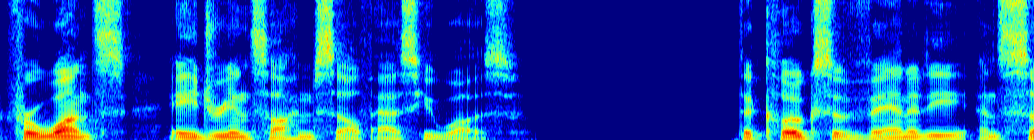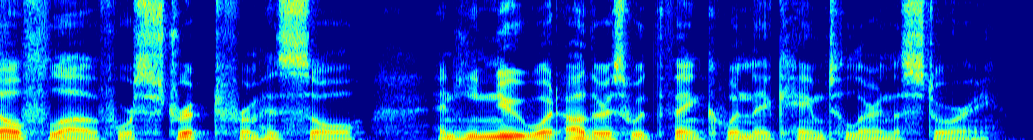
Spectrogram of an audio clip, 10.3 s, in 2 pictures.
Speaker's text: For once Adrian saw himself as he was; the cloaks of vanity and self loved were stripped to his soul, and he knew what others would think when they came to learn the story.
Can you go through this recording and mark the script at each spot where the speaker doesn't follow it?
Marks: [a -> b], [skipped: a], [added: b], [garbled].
For once Adrian saw himself as he was; the cloaks of vanity and self [loved -> love] were stripped [to -> from] his soul, and he knew what others would think when they came to learn the story.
